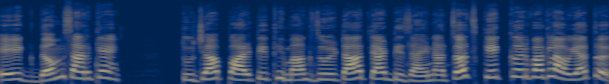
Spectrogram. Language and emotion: Goan Konkani, happy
